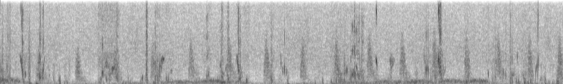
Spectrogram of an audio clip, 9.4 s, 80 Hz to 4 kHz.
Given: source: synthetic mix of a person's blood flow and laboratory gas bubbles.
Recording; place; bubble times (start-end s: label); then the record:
Doppler ultrasound of blood flow; subclavian vein
0.00-0.28 s: bubbles
0.33-0.48 s: bubbles
0.61-0.78 s: bubbles
1.62-2.00 s: bubbles
2.09-2.21 s: bubbles
2.34-2.91 s: bubbles
3.42-3.54 s: bubbles
3.60-3.85 s: bubbles
3.93-4.17 s: bubbles
4.51-4.59 s: bubbles
4.64-4.82 s: bubbles
5.49-6.12 s: bubbles
6.24-6.33 s: bubbles
6.49-6.58 s: bubbles
6.89-6.97 s: bubbles
7.01-7.43 s: bubbles
7.73-7.84 s: bubbles
8.10-9.05 s: bubbles
9.36-9.40 s: bubbles
From the record:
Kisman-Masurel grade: 242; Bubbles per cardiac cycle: several, 3 to 8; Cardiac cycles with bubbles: 100%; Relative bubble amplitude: moderate (0.250 to 0.450); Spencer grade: 3 (all of the cardiac periods contain showers or single bubble signals, but not dominating or overriding the cardiac motion signals); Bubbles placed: anywhere in the cardiac cycle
